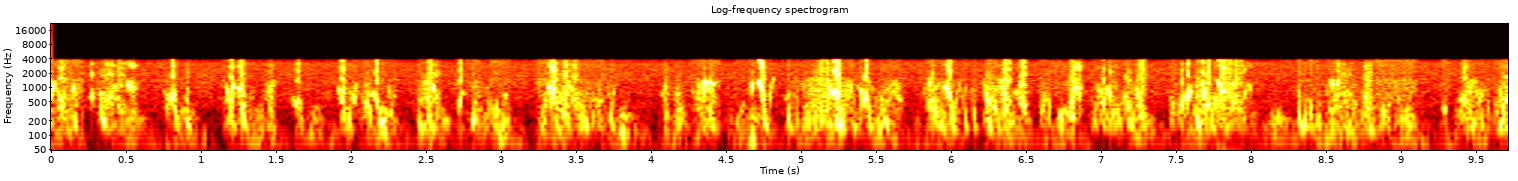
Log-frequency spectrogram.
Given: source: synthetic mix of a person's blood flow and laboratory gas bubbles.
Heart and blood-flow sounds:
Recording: Doppler ultrasound of blood flow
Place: precordium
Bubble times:
0.00-0.21 s: bubbles
0.25-0.60 s: bubbles
0.73-0.97 s: bubbles
1.13-1.36 s: bubbles
1.42-1.51 s: bubbles
1.59-1.69 s: bubbles
1.90-2.31 s: bubbles
2.43-2.60 s: bubbles
2.68-3.08 s: bubbles
3.23-3.79 s: bubbles
4.06-4.23 s: bubbles
4.26-4.46 s: bubbles
4.55-4.83 s: bubbles
4.88-5.67 s: bubbles
5.80-6.54 s: bubbles
6.57-6.88 s: bubbles
6.91-7.33 s: bubbles
7.45-8.00 s: bubbles
8.27-9.09 s: bubbles
9.25-9.32 s: bubbles
9.34-9.72 s: bubbles
From the record:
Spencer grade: 3 (all of the cardiac periods contain showers or single bubble signals, but not dominating or overriding the cardiac motion signals)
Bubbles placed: anywhere in the cardiac cycle

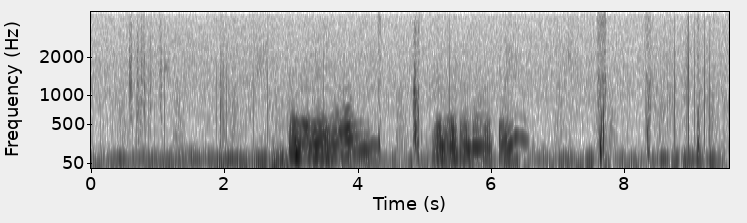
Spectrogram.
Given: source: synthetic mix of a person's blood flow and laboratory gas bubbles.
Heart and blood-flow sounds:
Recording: Doppler ultrasound of blood flow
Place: subclavian vein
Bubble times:
4.29-4.35 s: bubbles
4.83-4.93 s: bubbles
7.59-7.72 s: bubbles
8.31-8.40 s: bubbles
9.08-9.15 s: bubbles
From the record:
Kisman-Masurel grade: 123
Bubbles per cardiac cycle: 1 to 2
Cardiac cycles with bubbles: 10 to 50%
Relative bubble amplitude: loud (0.450 to 0.775)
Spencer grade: 2 (many but less than half of the cardiac periods contain bubble signals, singularly or in groups)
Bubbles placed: anywhere in the cardiac cycle

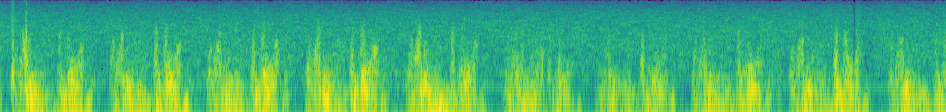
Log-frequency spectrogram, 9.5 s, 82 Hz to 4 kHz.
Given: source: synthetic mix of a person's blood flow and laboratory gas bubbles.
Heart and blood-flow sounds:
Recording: Doppler ultrasound of blood flow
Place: precordium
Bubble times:
0.10-0.17 s: bubbles
0.20-0.33 s: bubbles
From the record:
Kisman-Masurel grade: 113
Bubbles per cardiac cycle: 1 to 2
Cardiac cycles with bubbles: 1 to 10%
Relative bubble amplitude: loud (0.450 to 0.775)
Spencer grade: 1 (occasional bubble signal discernible with the cardiac motion signal, with majority of cardiac periods free of bubbles)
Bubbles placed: anywhere in the cardiac cycle

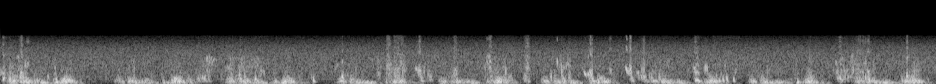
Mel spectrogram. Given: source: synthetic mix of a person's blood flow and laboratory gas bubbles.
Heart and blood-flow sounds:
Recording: Doppler ultrasound of blood flow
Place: precordium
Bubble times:
0.00-0.38 s: bubbles
1.69-2.68 s: bubbles
3.08-3.19 s: bubbles
3.33-3.53 s: bubbles
3.75-4.08 s: bubbles
4.12-4.34 s: bubbles
4.52-4.59 s: bubbles
4.81-5.17 s: bubbles
5.22-5.32 s: bubbles
5.48-5.74 s: bubbles
5.80-6.00 s: bubbles
6.08-6.14 s: bubbles
6.22-6.70 s: bubbles
6.86-7.40 s: bubbles
8.06-8.20 s: bubbles
8.31-8.74 s: bubbles
8.98-9.23 s: bubbles
From the record:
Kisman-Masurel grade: 233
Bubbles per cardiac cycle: several, 3 to 8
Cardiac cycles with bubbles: 50 to 99%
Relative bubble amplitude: loud (0.450 to 0.775)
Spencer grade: 3 (all of the cardiac periods contain showers or single bubble signals, but not dominating or overriding the cardiac motion signals)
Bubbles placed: anywhere in the cardiac cycle

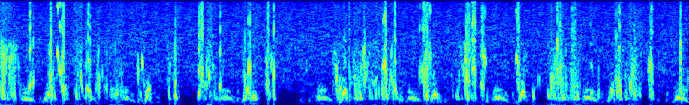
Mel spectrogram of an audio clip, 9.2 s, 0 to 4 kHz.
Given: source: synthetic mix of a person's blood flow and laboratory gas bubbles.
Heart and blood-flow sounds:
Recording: Doppler ultrasound of blood flow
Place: precordium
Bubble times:
0.00-0.31 s: bubbles
0.34-0.49 s: bubbles
0.62-0.93 s: bubbles
0.98-1.66 s: bubbles
1.80-1.94 s: bubbles
2.21-2.39 s: bubbles
2.62-2.97 s: bubbles
3.22-3.46 s: bubbles
3.53-3.70 s: bubbles
4.42-4.58 s: bubbles
4.65-5.34 s: bubbles
5.57-5.81 s: bubbles
6.00-6.50 s: bubbles
6.86-7.02 s: bubbles
7.07-7.21 s: bubbles
7.27-7.75 s: bubbles
7.86-8.00 s: bubbles
8.18-8.56 s: bubbles
8.62-8.73 s: bubbles
9.02-9.19 s: bubbles
From the record:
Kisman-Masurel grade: 342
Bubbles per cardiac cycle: rolling drumbeat, 9 or more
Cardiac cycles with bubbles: 100%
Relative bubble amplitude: moderate (0.250 to 0.450)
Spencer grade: 3 (all of the cardiac periods contain showers or single bubble signals, but not dominating or overriding the cardiac motion signals)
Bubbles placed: anywhere in the cardiac cycle

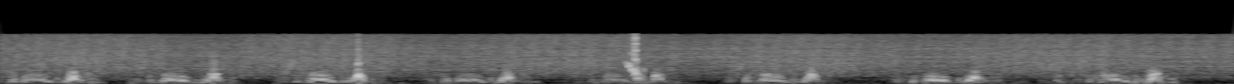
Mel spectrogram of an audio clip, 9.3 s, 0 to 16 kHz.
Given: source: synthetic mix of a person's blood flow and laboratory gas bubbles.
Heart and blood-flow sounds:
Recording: Doppler ultrasound of blood flow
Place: precordium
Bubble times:
4.67-4.83 s: bubbles
From the record:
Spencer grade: 1 (occasional bubble signal discernible with the cardiac motion signal, with majority of cardiac periods free of bubbles)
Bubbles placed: only in the low amplitude regions of the cardiac cycle

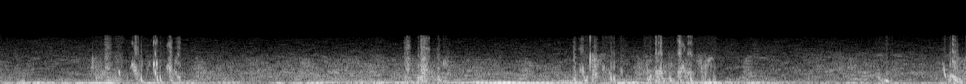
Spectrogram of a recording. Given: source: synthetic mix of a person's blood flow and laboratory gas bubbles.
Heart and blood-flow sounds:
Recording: Doppler ultrasound of blood flow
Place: subclavian vein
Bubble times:
0.91-1.83 s: bubbles
4.03-4.12 s: bubbles
4.15-4.53 s: bubbles
5.72-6.25 s: bubbles
6.43-7.19 s: bubbles
8.75-8.92 s: bubbles
9.41-9.67 s: bubbles
From the record:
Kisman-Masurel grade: 223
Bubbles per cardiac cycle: several, 3 to 8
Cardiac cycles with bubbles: 10 to 50%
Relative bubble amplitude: loud (0.450 to 0.775)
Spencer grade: 2 (many but less than half of the cardiac periods contain bubble signals, singularly or in groups)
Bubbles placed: anywhere in the cardiac cycle

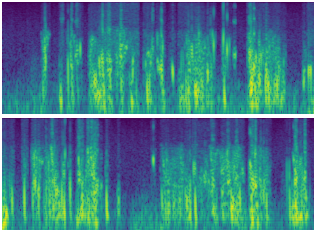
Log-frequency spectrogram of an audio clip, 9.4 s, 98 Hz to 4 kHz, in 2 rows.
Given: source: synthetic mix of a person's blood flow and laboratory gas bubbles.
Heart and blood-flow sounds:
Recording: Doppler ultrasound of blood flow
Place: subclavian vein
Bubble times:
0.57-0.72 s: bubbles
0.84-1.21 s: bubbles
1.29-2.04 s: bubbles
2.12-2.45 s: bubbles
2.51-2.60 s: bubbles
2.62-3.21 s: bubbles
3.28-3.52 s: bubbles
3.67-4.26 s: bubbles
4.50-4.87 s: bubbles
4.97-5.06 s: bubbles
5.10-5.62 s: bubbles
5.65-5.74 s: bubbles
5.78-6.19 s: bubbles
6.21-6.30 s: bubbles
6.40-6.46 s: bubbles
6.90-6.99 s: bubbles
7.04-8.33 s: bubbles
8.38-8.72 s: bubbles
8.91-9.29 s: bubbles
From the record:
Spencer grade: 4 (maximum detectable bubble signal sounding continuously throughout systole and diastole of every cardiac period, and overriding the amplitude of the normal cardiac signals)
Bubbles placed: anywhere in the cardiac cycle

